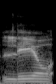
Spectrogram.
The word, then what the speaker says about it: Leo: the Glorious most venerable Leo ayokoi it's written with the kanji for lion to be sure but it's pronounced Leo I wager you interested let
